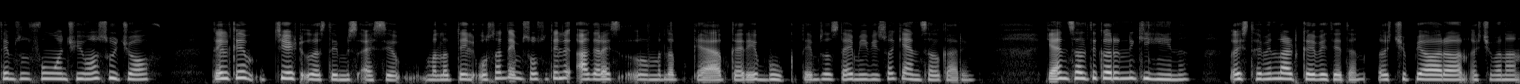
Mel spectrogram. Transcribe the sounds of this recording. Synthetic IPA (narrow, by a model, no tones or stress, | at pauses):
t̪emʲisunfoːnt͡ʃʰujiʋãːnsut͡ʃɔːf | t̪elʲkɐt͡ʃeːʈʰəːst̪ɐmisɐ̰simɐt̪lɐb̚t̪eːliʔoːsãnt̪̬emʲisoːsunt̪eːliʔɐ̰ɡɐɾɐsʲmɐt̪lɐb̚kɛːbkɐɾeːbukt̪emisəst̪ɐmiʋiːswakʲɛːnsɐlkɐ̰ɾin | kʲɛːnsɐlt̪ikɐɾɨnːɨkiɦiːnɨ | əsʲt̪ʰɐʋinlɐʈkəjʋet̪eːt̪ɐnəst͡ʃʰipʲjaːɾaːnʔə̰st͡ʃʰiʋɐnaːn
